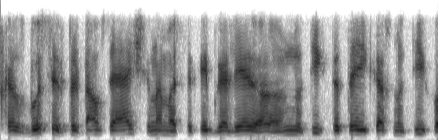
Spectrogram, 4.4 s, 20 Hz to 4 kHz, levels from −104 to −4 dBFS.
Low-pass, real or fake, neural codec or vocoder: 3.6 kHz; real; none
